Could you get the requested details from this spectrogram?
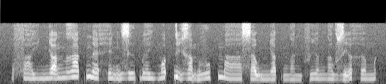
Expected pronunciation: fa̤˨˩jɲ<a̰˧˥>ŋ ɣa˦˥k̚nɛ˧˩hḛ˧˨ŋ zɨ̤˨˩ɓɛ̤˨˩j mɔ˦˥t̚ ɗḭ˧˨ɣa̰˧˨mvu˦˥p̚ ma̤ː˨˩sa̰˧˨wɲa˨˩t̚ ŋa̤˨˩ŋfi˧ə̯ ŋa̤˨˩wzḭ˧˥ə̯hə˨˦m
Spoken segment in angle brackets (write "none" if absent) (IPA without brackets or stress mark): a̰˧˥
